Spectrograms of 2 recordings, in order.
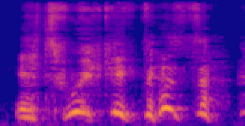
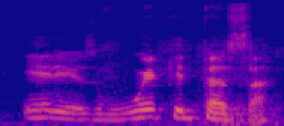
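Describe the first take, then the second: First: Loud, high Boston accent showing off the slang; hammed-up Boston accent, higher and louder. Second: Said in the usual way. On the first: Shown as a demonstration. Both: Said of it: "as they say here in Boston".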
